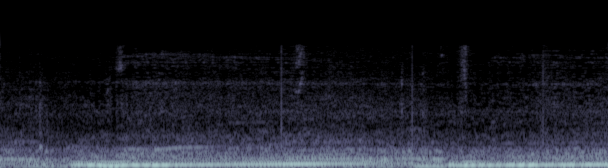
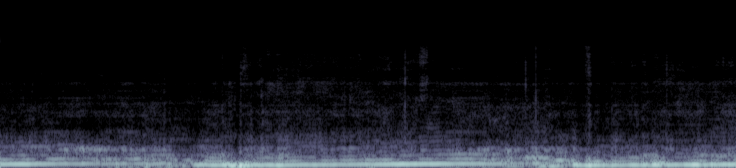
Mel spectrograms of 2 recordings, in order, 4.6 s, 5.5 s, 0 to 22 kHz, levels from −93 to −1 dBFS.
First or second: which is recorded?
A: first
